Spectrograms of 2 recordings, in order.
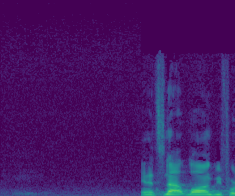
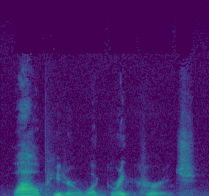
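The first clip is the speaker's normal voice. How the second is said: sarcastic praise; 6 dB quieter than usual. Real, not acted. Ironic praise of Peter.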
